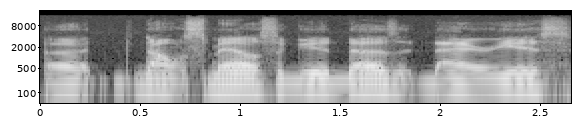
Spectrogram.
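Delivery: put-on western villain voice. Describing a deleted scene where the Creeper talked, Creeper Western-style voice. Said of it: "he had a Western like voice. He talked like this".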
